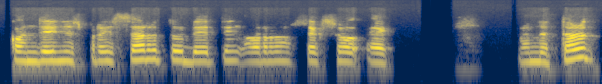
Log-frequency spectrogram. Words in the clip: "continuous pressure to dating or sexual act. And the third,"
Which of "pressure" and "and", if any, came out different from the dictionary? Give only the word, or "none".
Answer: pressure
